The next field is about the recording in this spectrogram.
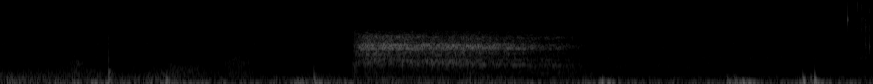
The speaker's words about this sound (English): I like the out loud breathing.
